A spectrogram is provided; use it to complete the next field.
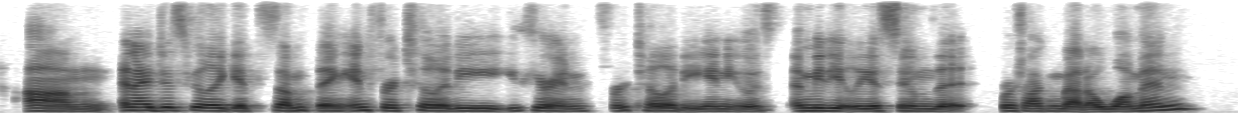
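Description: A woman with an American accent speaks at a fairly quick pace. She has an ordinary speaking voice and medium pitch. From upstate New York. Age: 20s. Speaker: fertility nurse. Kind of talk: casual chat.

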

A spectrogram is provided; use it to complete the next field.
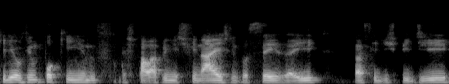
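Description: Against a quiet background, a man speaks in a fairly low, monotone, flat voice. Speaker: tech executive, panel moderator. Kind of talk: panel moderation. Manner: casual.

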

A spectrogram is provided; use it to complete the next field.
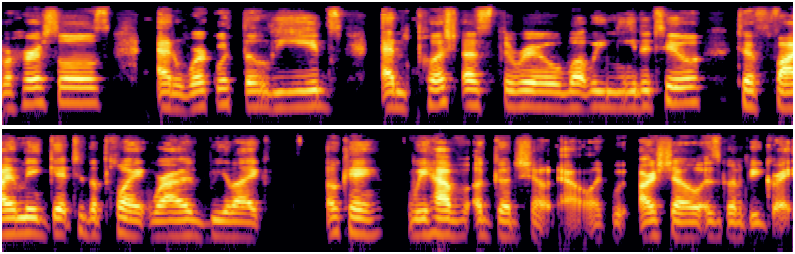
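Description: A man's ordinary speaking voice at medium pitch and moderate pace, in a dry, close sound with no echo. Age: young. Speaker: youth theater director. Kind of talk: casual chat.

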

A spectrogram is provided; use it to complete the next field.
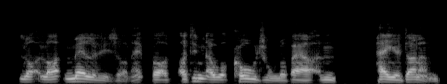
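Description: A plain, everyday voice at a fairly quick pace, in a dry, close sound with no echo. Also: man. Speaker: rock singer. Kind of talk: casual interview chat.

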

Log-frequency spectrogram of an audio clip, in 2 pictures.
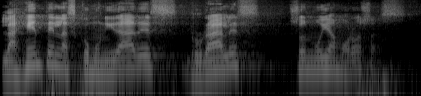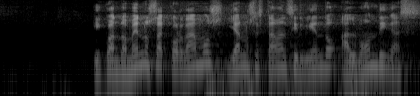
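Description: A man speaks in a high-pitched voice with a bright, sharp tone. His delivery is animated. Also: ordinary pitch variation, fairly slow pace. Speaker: preacher. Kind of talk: sermon preached to a live congregation, with scripture reading. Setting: church with congregation, also streamed online. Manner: animated, repetitive, exhortative, with rhetorical questions to the audience.

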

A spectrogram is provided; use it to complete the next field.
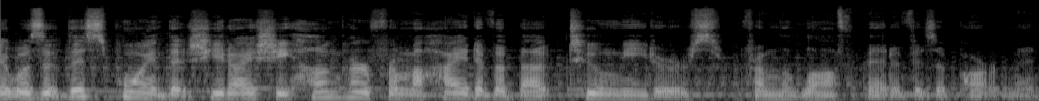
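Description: A man with a high pitch and a serious tone talks at a fairly quick pace, with very wide pitch swings and hardly any pauses. Noticeable background noise runs under his voice. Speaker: true crime podcast host. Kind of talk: true-crime documentary narration. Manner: measured, serious, storytelling delivery; conversational, occasionally with filler words.

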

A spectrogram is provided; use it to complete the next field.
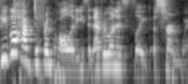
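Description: A woman talks at a fairly quick pace with a fairly high pitch and very wide pitch swings. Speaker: podcast guest. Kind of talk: casual chat. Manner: loud.

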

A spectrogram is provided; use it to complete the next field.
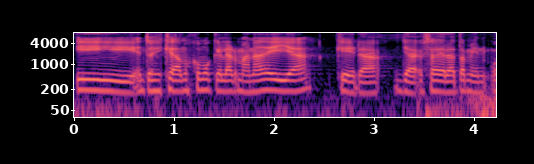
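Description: A woman's fairly low voice, monotone and flat, at a moderate pace with very even loudness, on a very clean recording over a silent background. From Colombia, Barranquilla. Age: 20s. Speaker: podcast co-host. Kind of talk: casual chat.

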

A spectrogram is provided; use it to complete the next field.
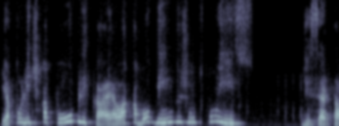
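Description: A woman talks with lively intonation. Her voice is somewhat breathy. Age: 40s. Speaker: cultural producer and policy researcher. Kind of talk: interview.

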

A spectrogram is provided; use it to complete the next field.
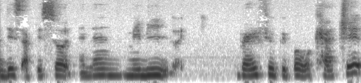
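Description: The voice has a dark, mellow tone, sounds somewhat breathy, and keeps a fairly even intonation. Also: woman. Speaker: podcast host. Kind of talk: casual chat. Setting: online recording call.

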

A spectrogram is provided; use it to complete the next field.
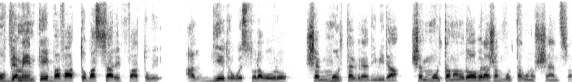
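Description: At a moderate pace, a man speaks with a fairly high pitch and fairly even intonation, the sound dry and close with no echo. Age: 40s. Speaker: bar owner and bartender. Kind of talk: interview. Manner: hesitant, with fillers.

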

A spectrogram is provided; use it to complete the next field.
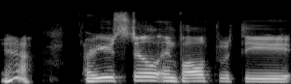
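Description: The man has an unremarkable speaking voice with ordinary pitch variation. He keeps a moderate pace, and the sound is dry and close with no echo. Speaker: podcast interviewer. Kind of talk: casual interview conversation.

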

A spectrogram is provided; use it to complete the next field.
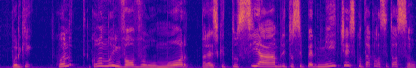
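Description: Lively in intonation, a man with a high pitch and a dark, mellow tone speaks at a moderate pace. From Rio Grande do Sul, Brazil. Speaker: historian and tarot reader. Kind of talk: casual chat.

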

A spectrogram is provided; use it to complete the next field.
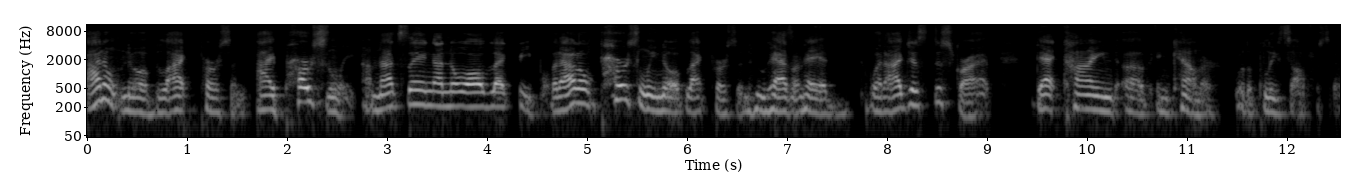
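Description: A woman with a normal speaking voice, fairly low in pitch, talks at a moderate pace with lively intonation. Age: 60s. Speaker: theology professor and seminary dean. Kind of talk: interview. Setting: video call.

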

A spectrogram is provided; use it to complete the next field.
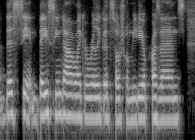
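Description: A woman's dark, mellow tone at a medium pitch over a quiet background. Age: 20s. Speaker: anime podcast co-host and cosplayer. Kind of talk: casual chat.

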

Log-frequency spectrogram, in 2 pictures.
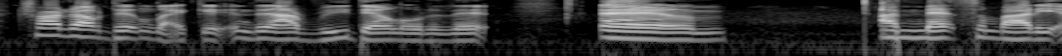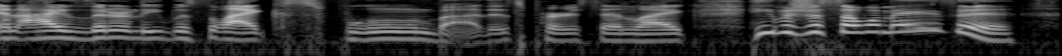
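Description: At a moderate pace, a woman with a fairly low pitch sounds animated, showing ordinary pitch variation. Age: 30s. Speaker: podcast host. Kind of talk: casual monologue.

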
